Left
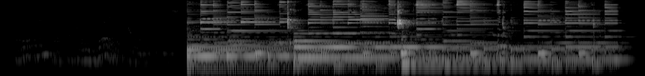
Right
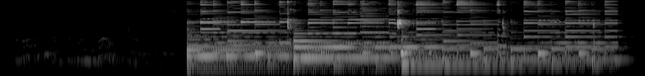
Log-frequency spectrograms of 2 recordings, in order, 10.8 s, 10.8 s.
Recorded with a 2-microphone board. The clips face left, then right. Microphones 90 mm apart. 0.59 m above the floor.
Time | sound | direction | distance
0.2 | a man speaking | 20° right (ahead or behind) | 3 m
3.1 | a guitar | 30° right (ahead or behind) | 0.6 m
